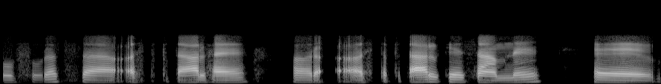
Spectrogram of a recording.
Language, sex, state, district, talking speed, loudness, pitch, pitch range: Hindi, male, Uttar Pradesh, Ghazipur, 90 wpm, -23 LUFS, 105 Hz, 100-110 Hz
